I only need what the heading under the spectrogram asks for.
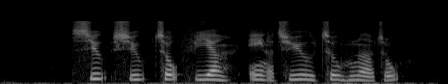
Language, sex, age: Danish, female, 20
